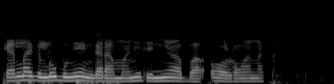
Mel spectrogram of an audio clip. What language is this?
Masai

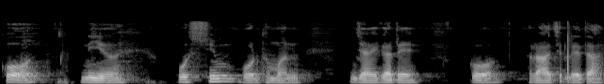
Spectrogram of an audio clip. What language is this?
Santali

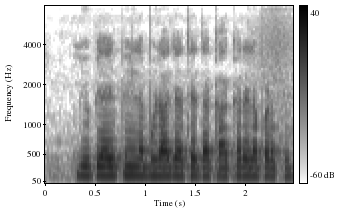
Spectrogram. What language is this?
Chhattisgarhi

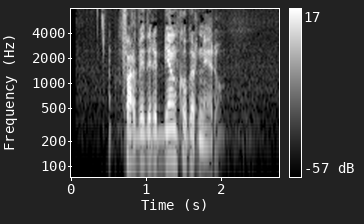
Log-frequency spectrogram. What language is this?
Italian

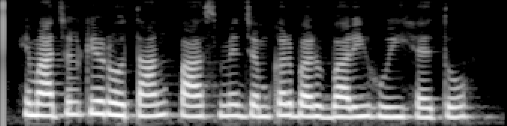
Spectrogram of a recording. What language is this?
Hindi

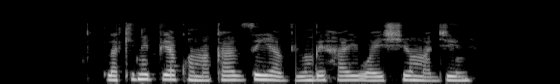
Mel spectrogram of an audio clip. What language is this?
Swahili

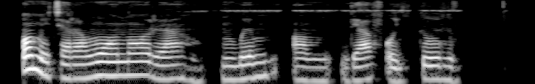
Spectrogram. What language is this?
Igbo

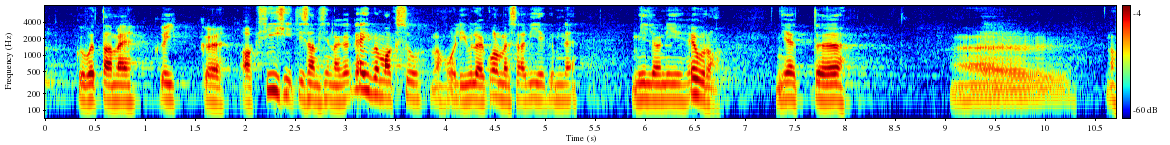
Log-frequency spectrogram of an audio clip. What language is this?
Estonian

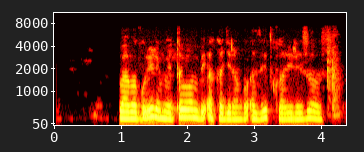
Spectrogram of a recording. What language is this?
Kinyarwanda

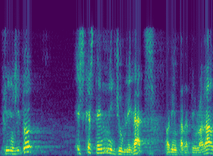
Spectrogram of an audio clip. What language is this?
Catalan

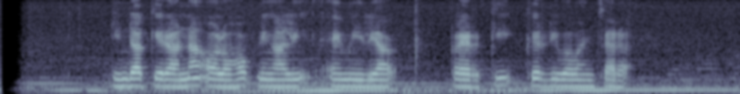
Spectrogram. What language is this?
Sundanese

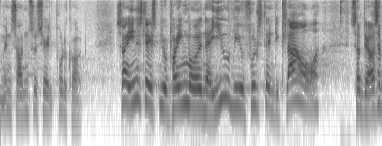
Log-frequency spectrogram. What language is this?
Danish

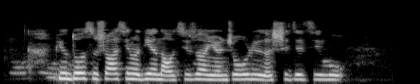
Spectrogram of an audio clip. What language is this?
Chinese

